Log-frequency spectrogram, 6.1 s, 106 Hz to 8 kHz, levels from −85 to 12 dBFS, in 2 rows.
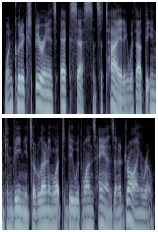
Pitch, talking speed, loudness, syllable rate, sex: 115 Hz, 205 wpm, -20 LUFS, 6.0 syllables/s, male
